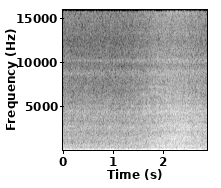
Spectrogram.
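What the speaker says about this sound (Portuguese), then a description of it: "O carro entra em funcionamento." A Ford EcoSport engine starts and runs once its fuel pump is switched on: a close, steady mid-pitched hum that rises as the engine revs slightly partway through, with no talk.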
